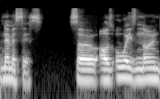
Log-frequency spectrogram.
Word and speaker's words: Nemisis: is that is that how you say it Nemesis Yeah so basically um so my name is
